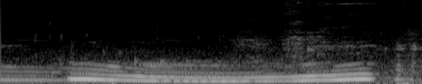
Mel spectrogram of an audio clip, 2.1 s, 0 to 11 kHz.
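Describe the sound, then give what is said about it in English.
A human voice imitating a whale call, with one long, low, moaning tone that sags slightly and then rises again, held steadily for about a second and a half. “At one point, about 5 minutes in, there's this huge whale. Just kind of slowly goes by.”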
